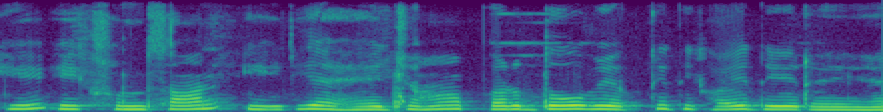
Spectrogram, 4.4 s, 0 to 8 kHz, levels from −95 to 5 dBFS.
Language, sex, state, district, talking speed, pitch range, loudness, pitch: Hindi, female, Uttar Pradesh, Shamli, 175 wpm, 225-250 Hz, -16 LUFS, 235 Hz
